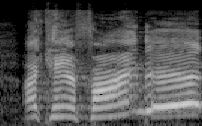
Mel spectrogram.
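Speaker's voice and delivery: loud, whiny voice. Husband retelling how he asked his wife for help, in a put-on whiny husband voice. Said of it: "you give your best whiny husband voice that says".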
